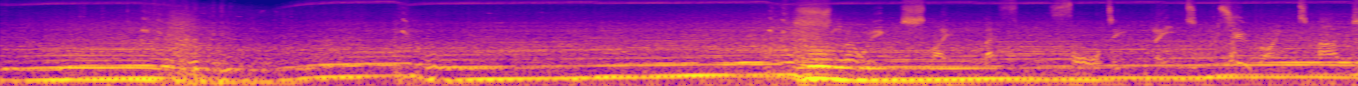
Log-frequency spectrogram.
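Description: A rally car engine roars at high revs, dropping briefly at each gear change.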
